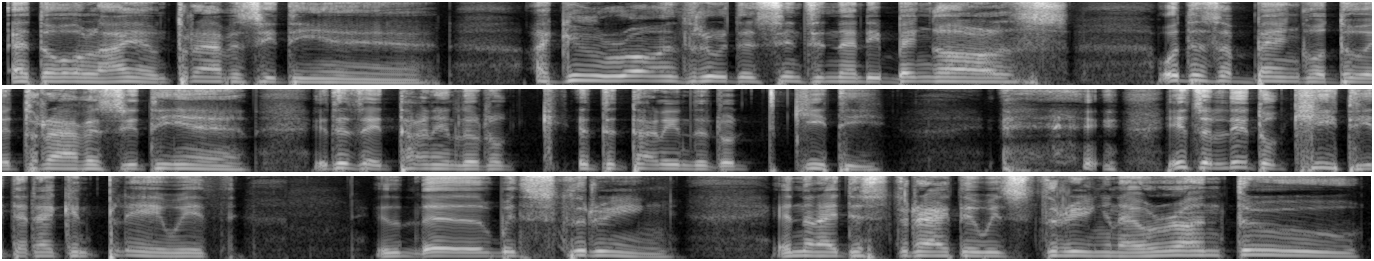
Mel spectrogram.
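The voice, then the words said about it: Botched mixed Spanish-French accent. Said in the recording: “kind of like a mix of a Spanish accent. A French accent. That went horribly off the road.”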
